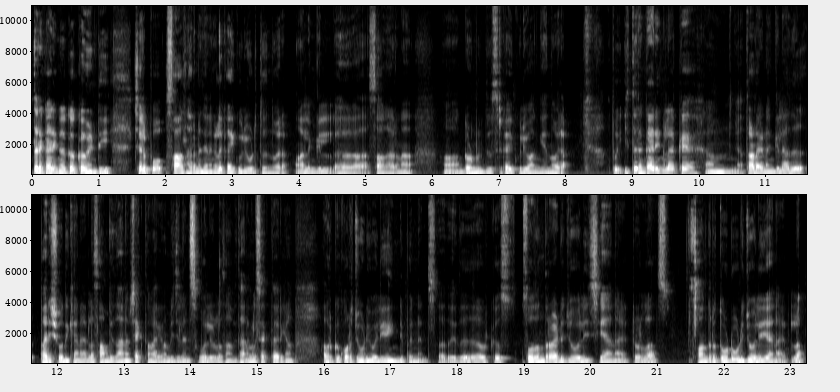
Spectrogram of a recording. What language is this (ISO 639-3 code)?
mal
